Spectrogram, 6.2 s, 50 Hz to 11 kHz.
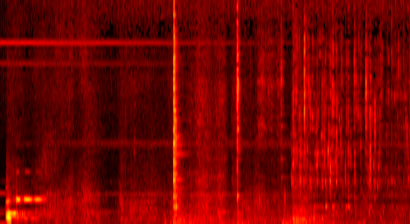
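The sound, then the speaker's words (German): Water is poured into a tank, exactly 5.1 liters with half going into the tank up to a marked line, a quiet sloshing trickle broken by a few sharp clicks and knocks, with the flow growing busier toward the end. No one speaks. “Und achte auf das Wasser. Du verwendest genau 5,1 Liter. Die Hälfte im Tank.”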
